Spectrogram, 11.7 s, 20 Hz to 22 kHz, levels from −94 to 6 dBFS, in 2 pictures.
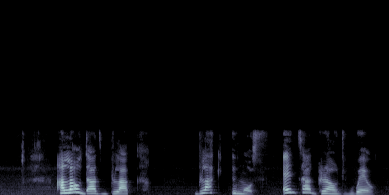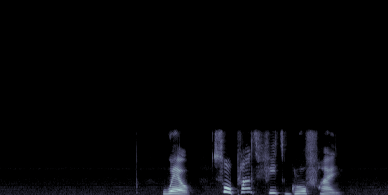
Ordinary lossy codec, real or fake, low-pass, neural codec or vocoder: none; real; 7.2 kHz; none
